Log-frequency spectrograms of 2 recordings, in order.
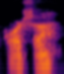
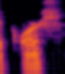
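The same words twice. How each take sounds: First: "Porsche" said "POR-shuh", two syllables. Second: "Porsche" said "porsh", one syllable. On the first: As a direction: add an uh to the end of "Porsche". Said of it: "instead of Porsche". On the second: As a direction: leave the final e of "Porsche" silent. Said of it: "I should say Porsche instead of Porsche". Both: Shown as a demonstration.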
